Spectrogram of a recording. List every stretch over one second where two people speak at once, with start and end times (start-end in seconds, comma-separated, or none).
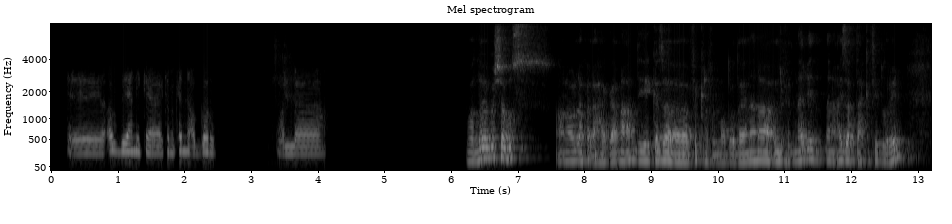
none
